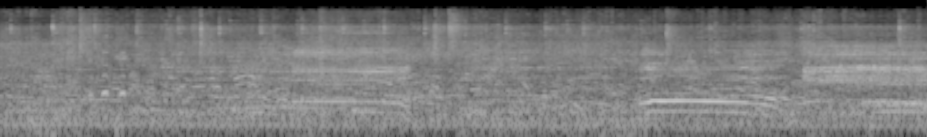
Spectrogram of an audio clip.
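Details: Cattle at a karapan sapi bull race event on Sapudi Island, Indonesia; a short harmonic moo rises out of a noisy crowd near the end, amid shouting voices and general festival hubbub.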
